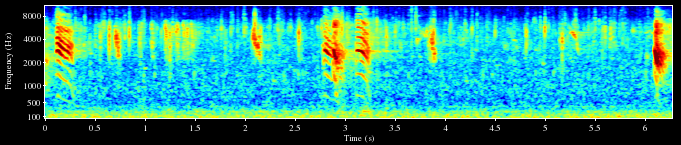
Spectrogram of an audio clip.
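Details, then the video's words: Western jackdaw feeding its chick, with harsh, raspy begging calls in short, irregular bursts, some double, spaced one to two seconds apart, loudest near the start and end, over faint outdoor background hiss. "Галка кормит птенца"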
